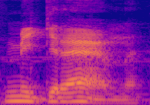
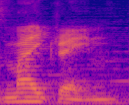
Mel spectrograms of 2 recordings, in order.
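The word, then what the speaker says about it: migrän: pronounced in this word this word is migran there is no actual reason for this we just pronounce letters however we feel like it so this is a hard G while otherwise it's like a soft J or something anyway this is migrain hey it's pretty simple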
